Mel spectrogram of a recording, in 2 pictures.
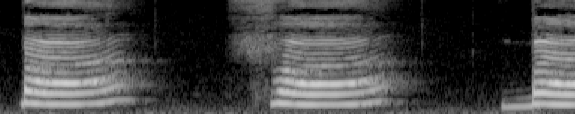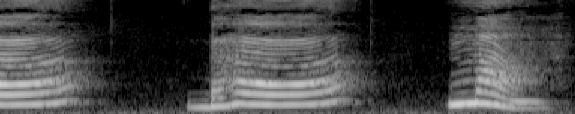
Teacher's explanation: इन वर्णों का जब हमने उच्चारण किया तो हमारे दोनों ओंठ आपस में मिलते हैं। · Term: प वर्ग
